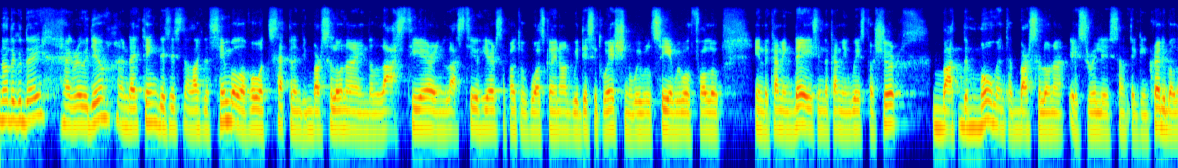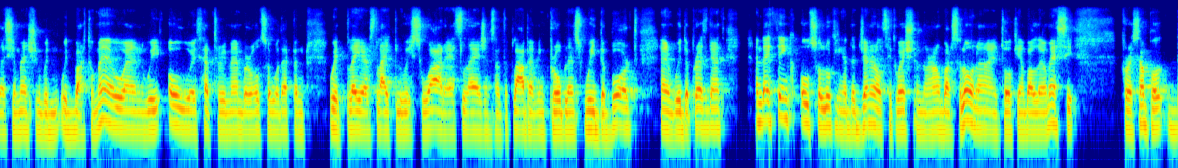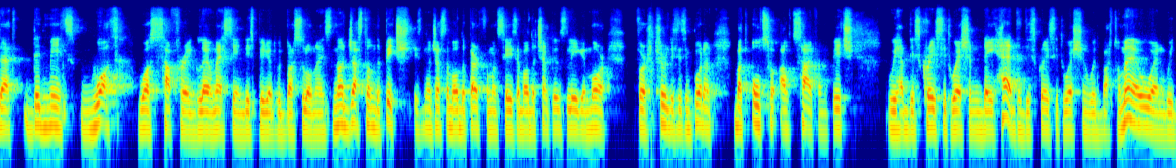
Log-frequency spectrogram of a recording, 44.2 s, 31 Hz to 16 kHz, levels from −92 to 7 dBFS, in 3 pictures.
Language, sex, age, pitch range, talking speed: English, male, 20-39, 125-145 Hz, 235 wpm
